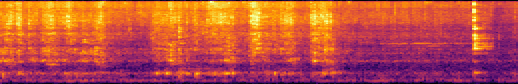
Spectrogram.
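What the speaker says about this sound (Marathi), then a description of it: "आता परतून घेऊ," Spinach (palak) sautéing with turmeric and black chilli powder in a pan gives a close, gentle sizzle broken by repeated spatula scrapes and stirring strokes, ending in a sharper clink against the metal; no one talks.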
